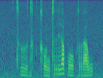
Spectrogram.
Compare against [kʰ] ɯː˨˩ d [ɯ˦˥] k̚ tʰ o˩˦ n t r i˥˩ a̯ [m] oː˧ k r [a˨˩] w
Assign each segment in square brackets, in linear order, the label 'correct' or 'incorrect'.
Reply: incorrect: tʰ, correct, incorrect: p, incorrect: a˦˥

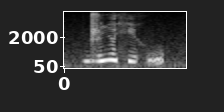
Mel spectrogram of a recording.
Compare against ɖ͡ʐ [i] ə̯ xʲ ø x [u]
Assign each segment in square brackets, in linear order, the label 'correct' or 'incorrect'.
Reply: correct, incorrect: ṵ

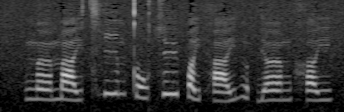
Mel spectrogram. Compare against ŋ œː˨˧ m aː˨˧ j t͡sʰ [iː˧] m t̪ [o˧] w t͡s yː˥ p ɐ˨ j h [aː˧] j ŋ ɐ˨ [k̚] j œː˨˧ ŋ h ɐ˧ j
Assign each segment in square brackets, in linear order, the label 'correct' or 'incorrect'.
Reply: incorrect: iː˥, correct, incorrect: aː˨˥, correct

